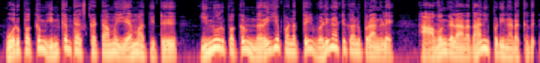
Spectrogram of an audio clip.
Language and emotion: Tamil, disgusted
